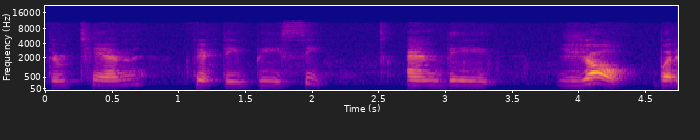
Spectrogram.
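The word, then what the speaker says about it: Zhou: And the Zhao, but it's spelled Z H O U, but it's pronounced Zhao.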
